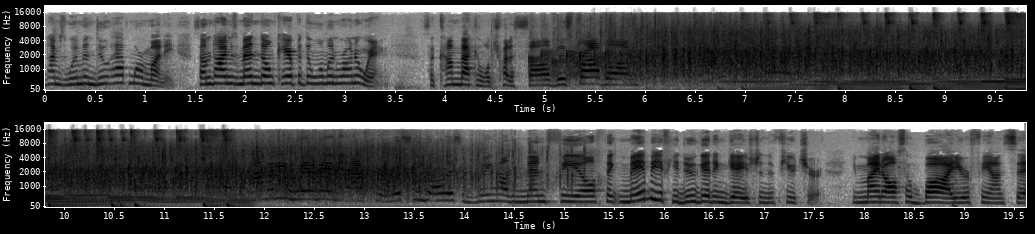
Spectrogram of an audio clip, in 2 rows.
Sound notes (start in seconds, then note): 4.8 applause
